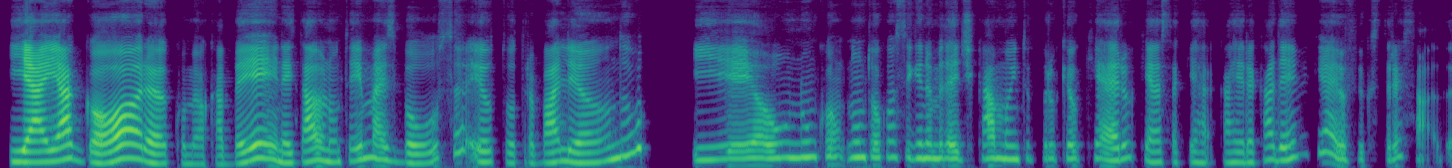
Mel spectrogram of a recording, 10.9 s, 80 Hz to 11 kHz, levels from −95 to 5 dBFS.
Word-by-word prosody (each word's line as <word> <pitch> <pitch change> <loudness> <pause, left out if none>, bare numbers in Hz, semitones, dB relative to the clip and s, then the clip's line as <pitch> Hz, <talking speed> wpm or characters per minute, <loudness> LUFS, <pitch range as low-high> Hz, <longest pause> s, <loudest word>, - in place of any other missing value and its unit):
E 210 0 +4
aí, 205 +1 +9
agora, 225 -4 +6
como 170 0 -14
eu 165 - -9
acabei, 190 +12 +2
né, 190 - 0
e - - -3
tal, 210 +2 +1
não 205 -2 -3
tem 225 +4 -4
mais 260 -5 -2
bolsa, 195 - -4
eu 205 - -2
estou 200 -3 -11
trabalhando 200 - -2 0.4
e 245 +1 -6
eu 275 - -1
não 290 +1 -1
co 300 - -7
não 290 +1 -2
estou 295 - -3
conseguindo 285 -2 -4
me 270 - -1
dedicar 270 -1 -2
muito 260 -1 -3
para 265 +2 -12
o - - -21
que 265 +1 -7
eu 265 - -4
quero, 265 0 -3
que 255 -6 -8
é - - -1
essa 200 -1 -8
quer 195 0 -12
carreira 195 0 -7
acadêmica 250 - -5
e - - -7
aí 375 -4 -2
eu 260 - -3
fico - - -19
estressada. 275 +6 -13
240 Hz, 230 wpm, -23 LUFS, 195-275 Hz, 0.4 s, aí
